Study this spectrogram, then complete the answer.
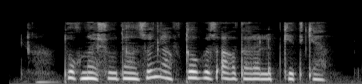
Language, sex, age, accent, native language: Uzbek, female, 12-17, Andijon, Uzbek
